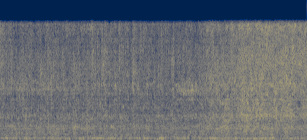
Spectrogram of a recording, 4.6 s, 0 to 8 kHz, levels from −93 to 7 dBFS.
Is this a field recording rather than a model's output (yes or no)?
no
